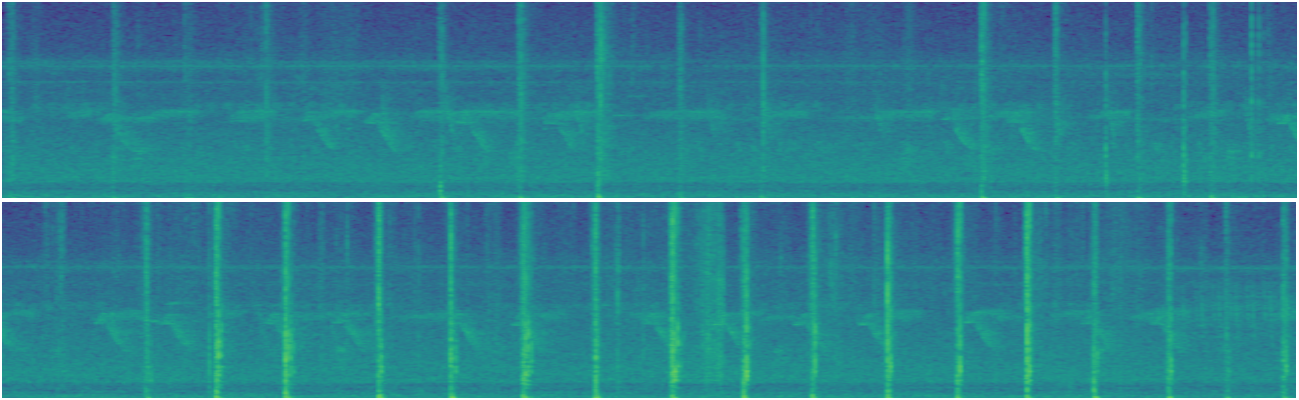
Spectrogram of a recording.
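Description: Wooden pole rammed repeatedly into loose soil, tamping the earth around a freshly set post: dull knocks about every three quarters of a second, much louder from about halfway through. Behind them a high chirp repeats over and over.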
